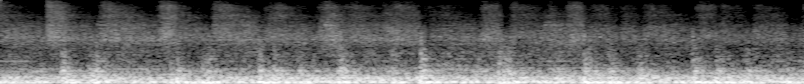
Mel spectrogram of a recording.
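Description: Chinese war-drum ensemble playing loudly: several large barrel drums struck with sticks together in a fast, dense, unbroken rhythm.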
